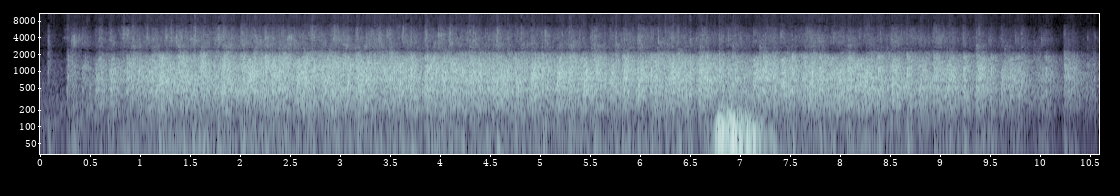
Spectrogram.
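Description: Audience applause that builds over the first second at the end of a lecture, holds steady, and dies away near the end, with a brief low bump about seven seconds in.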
